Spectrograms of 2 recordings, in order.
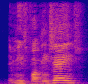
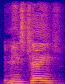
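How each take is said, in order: First: "It means fucking change" slower, with weight on "change"; hard stress on change. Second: Said in the usual way. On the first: Shown as a demonstration. Repeating it to viewers, leaning hard on "change". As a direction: hammer the word "change" slowly.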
